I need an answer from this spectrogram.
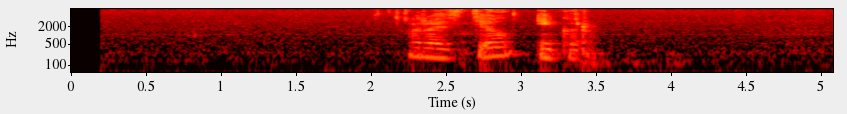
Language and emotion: Russian, neutral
